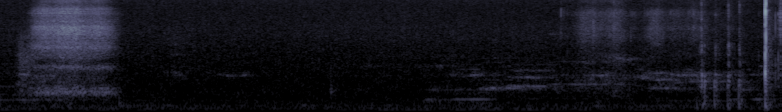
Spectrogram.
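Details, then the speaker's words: Nursing student demonstrates diaphragmatic breathing for effective cough, one hand on the chest and one on the abdomen. One long, deep breath of rushing air, then quiet room sound. "Adapun teknik batuk efektif yaitu pernafasan diafragma dan Disini saya akan mempraktekannya satu tangan di atas dada dan satu tangan lagi di perut"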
